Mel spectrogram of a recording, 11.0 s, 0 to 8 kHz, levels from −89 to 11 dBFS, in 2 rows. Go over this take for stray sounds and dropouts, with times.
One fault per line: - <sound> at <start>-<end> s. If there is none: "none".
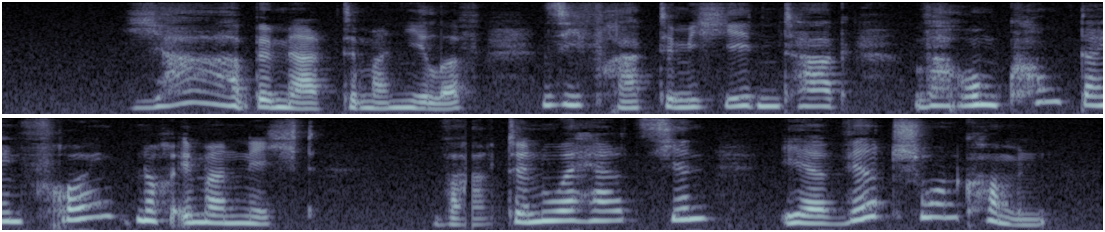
- dropout at 7.8-7.9 s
